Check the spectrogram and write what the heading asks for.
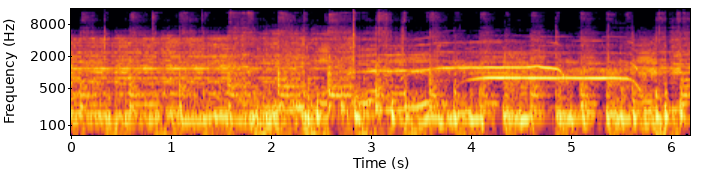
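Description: A rock band playing live: electric guitars and drums in a passage with no singing. From about halfway in to near the end, two long high notes are held one above the other.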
